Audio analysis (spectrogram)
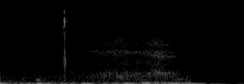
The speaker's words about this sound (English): Sorry, I had to sneeze.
